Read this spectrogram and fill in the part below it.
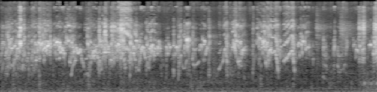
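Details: Cheerful twittering from budgerigars: quick squeaks, buzzy chirps and short up-and-down whistled notes tumble over one another, easing slightly in the middle before picking up again.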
